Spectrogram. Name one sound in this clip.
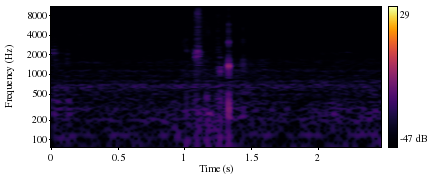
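Small plastic pieces click against each other.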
